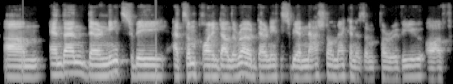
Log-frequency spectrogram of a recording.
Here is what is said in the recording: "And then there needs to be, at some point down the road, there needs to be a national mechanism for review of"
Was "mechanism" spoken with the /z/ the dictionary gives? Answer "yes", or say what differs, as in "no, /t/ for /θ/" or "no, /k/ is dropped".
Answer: yes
